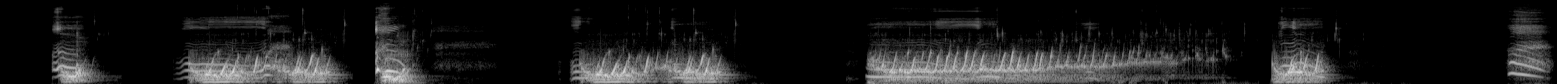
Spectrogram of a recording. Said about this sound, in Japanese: こうやって、洗面器を逆さにして沈めて、そこにね、おならを溜めるの。 こうやって。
